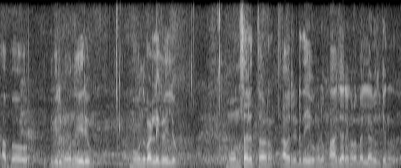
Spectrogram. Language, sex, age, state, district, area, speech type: Malayalam, male, 18-30, Kerala, Idukki, rural, spontaneous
